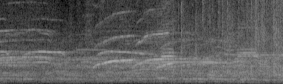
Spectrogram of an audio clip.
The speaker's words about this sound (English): Anyway, still about a minute to go, so I won't tempt Lady Fate. Crowd whistling for the final whistle.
